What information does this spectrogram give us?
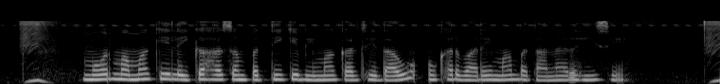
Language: Chhattisgarhi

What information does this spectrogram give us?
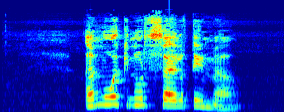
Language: Kabyle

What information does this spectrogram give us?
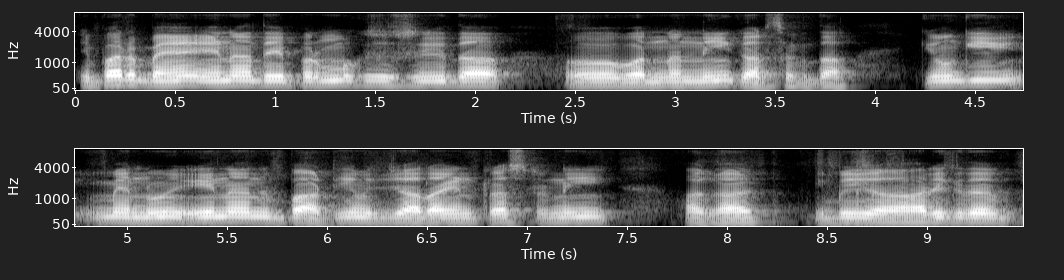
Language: Punjabi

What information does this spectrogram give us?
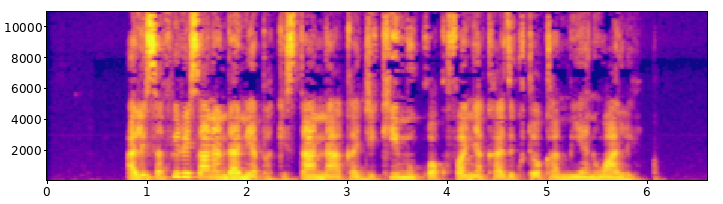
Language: Swahili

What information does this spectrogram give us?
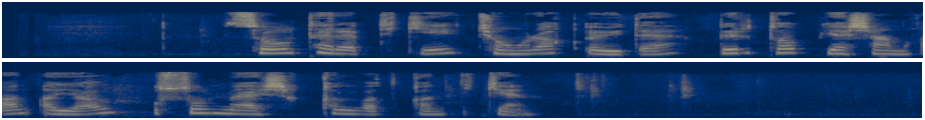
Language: Uyghur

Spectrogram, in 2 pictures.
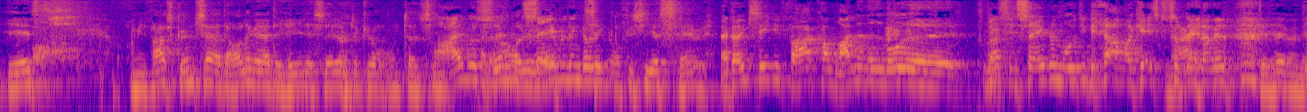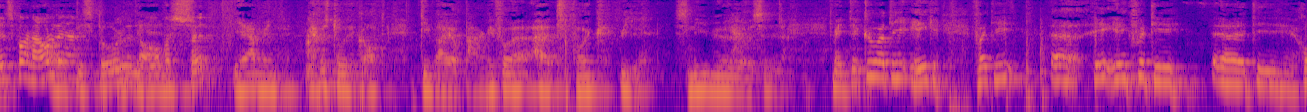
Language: Danish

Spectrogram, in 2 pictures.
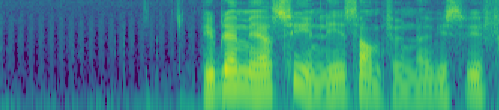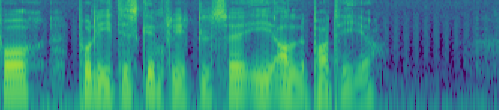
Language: Norwegian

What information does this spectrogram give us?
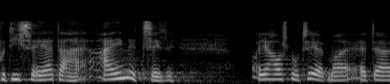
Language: Danish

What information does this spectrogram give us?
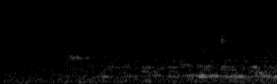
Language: Spanish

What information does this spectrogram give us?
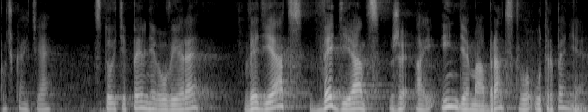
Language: Slovak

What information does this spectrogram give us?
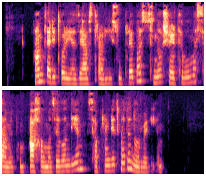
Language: Georgian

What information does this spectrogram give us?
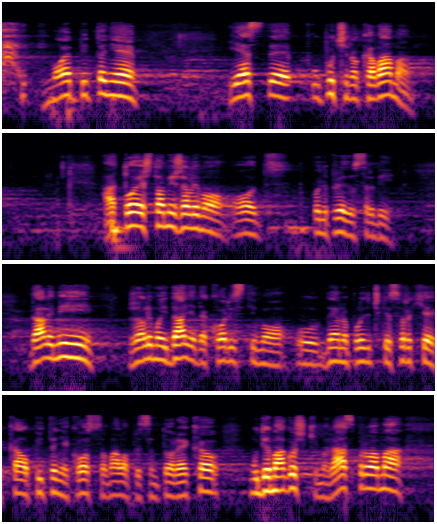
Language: Serbian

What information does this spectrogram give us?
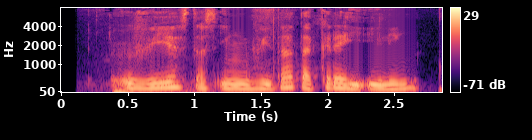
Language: Esperanto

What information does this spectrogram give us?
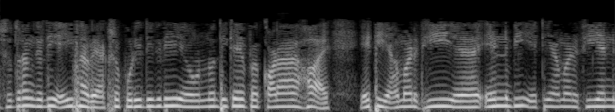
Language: Bangla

